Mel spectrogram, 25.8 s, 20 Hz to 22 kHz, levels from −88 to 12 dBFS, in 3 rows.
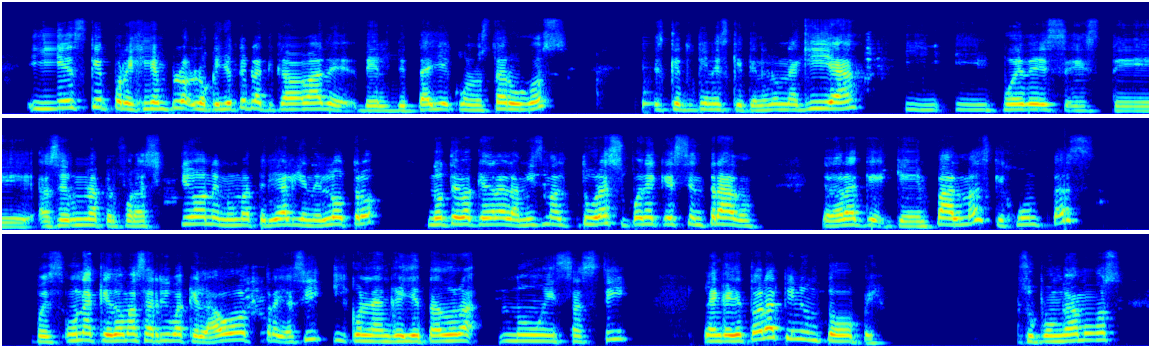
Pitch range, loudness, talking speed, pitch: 190-235 Hz, -27 LUFS, 190 wpm, 215 Hz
